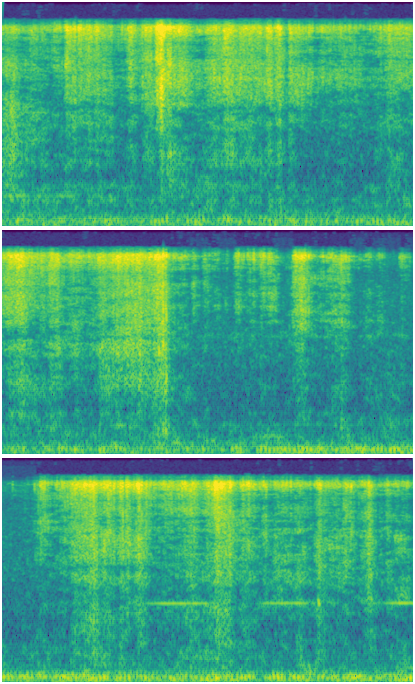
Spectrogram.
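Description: Irregular rustling and scraping of close handling as a freshly caught snakehead is wrapped up in a bag. A faint short high note repeats a few times near the end.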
